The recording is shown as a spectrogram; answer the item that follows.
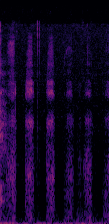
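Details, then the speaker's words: Pug named Shiloh snorting into the microphone during a podcast: rapid, rhythmic snuffling snorts over a low room hum. "you hear that that's a weird Pug talking on the on the mic yes so she's a good she's a good girl love the weird Pug"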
